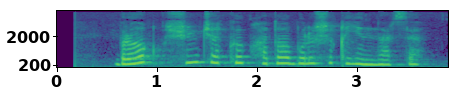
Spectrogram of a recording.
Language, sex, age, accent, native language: Uzbek, female, 18-24, Farg'ona, Uzbek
